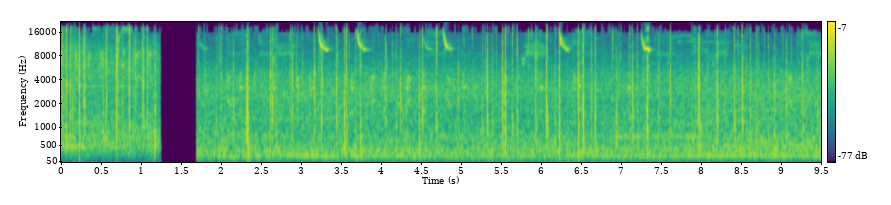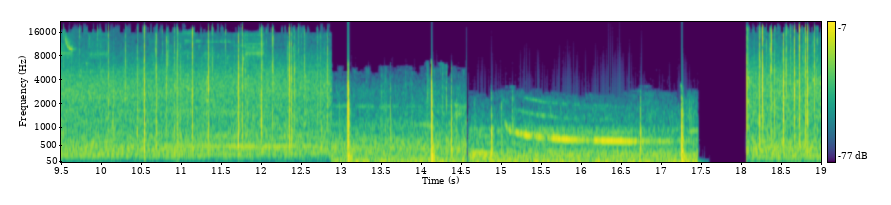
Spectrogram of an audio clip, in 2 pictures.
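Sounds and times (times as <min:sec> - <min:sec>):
birds pecking clicks and taps: 0:00.1 - 0:12.9, 0:18.1 - 0:19.0
high falling bird chirps: 0:01.8 - 0:12.9, 0:15.0 - 0:17.2.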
